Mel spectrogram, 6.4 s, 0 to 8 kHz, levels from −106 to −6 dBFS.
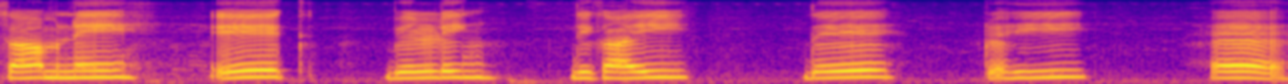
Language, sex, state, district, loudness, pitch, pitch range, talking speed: Hindi, female, Haryana, Rohtak, -14 LUFS, 230 Hz, 225-245 Hz, 65 wpm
